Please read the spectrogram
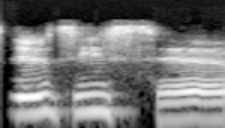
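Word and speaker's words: Siouxsie Sioux: And I think it's pronounced Susie Sue. I feel like someone's going to slap me for mispronouncing it. I think it's right. – It's Susie Sue.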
